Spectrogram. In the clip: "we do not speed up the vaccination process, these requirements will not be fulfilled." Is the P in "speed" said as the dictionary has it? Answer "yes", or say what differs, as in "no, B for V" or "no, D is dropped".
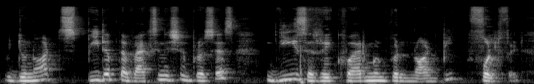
yes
